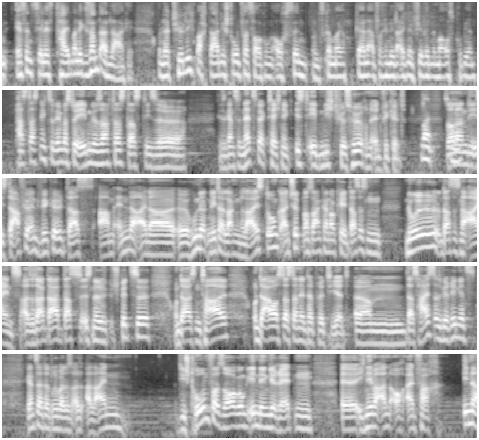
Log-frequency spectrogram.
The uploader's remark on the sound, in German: Die auf der Finest Audio Show in Dortmund live vor Publikum aufgezeichnet wurde.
